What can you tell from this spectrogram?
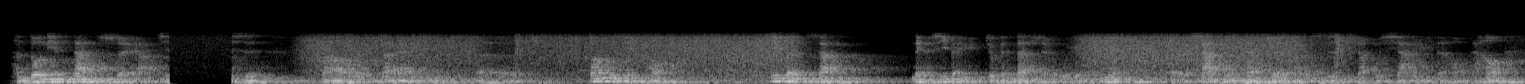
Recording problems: off-mic speech; far
high frequencies cut off; severe; nothing above 4 kHz
room echo; noticeable; dies away in 1.2 s
hiss; loud; from 3 to 8 s and from 11 to 14 s; 8 dB below the speech
uneven, jittery; strongly; from 0.5 to 14 s
audio cutting out; filled with static; at 1.5 s for 0.5 s

